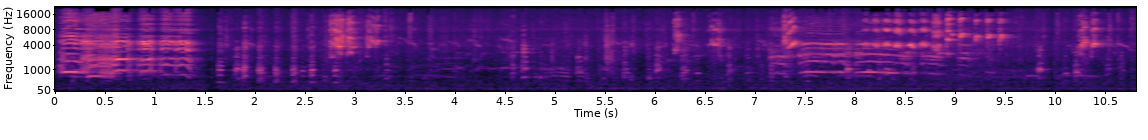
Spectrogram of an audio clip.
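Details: Young beginner Balenggek rooster, a native chicken of Solok, West Sumatra, crowing in harmonic bursts: a loud opening phrase, a short middle phrase, then a longer stepped crow near the end, with clicks and quieter gaps between.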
